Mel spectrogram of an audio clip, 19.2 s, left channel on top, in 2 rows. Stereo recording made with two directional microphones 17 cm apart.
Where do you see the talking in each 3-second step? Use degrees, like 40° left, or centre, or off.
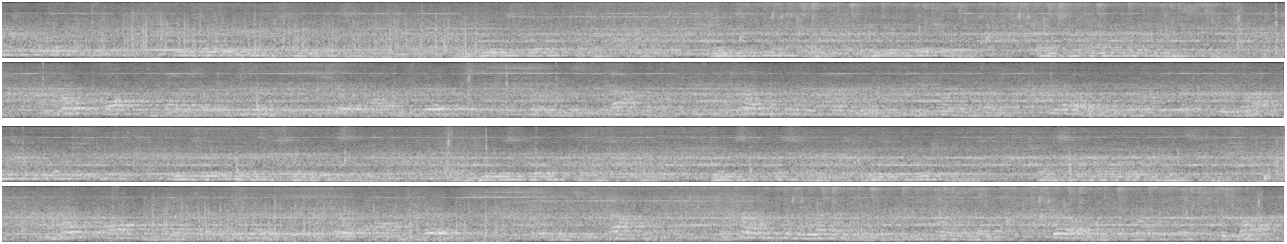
60° right, 10° right, 20° left, 10° left, 30° right, 50° right, 50° right.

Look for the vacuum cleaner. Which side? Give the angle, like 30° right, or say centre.
60° right.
